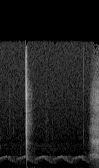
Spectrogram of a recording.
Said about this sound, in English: Cause see that siren that you can hear in the background.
